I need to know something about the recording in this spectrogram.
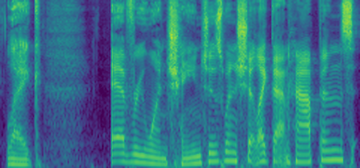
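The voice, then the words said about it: Choked-up, emotional voice. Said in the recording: “I'm getting choked up like talking about it right now”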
